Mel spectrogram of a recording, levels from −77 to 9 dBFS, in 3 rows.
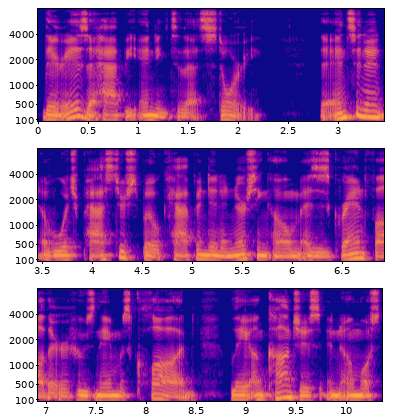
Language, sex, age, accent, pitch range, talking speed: English, male, 20-39, American, 100-150 Hz, 175 wpm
